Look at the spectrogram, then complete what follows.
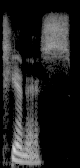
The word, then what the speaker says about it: tiene: off the end of tienes and it becomes tna yeah no silent e at the end now those english rules throw them out tns tiene tiene tango yeah okay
